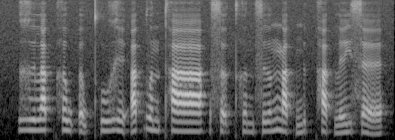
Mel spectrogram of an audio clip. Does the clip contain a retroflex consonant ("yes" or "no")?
no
